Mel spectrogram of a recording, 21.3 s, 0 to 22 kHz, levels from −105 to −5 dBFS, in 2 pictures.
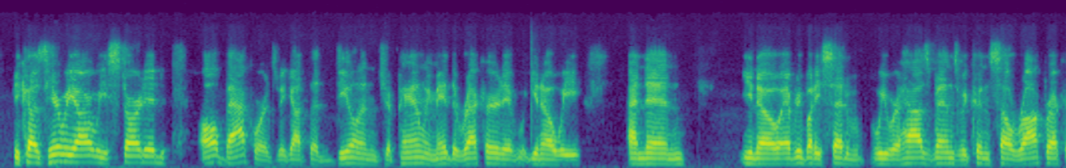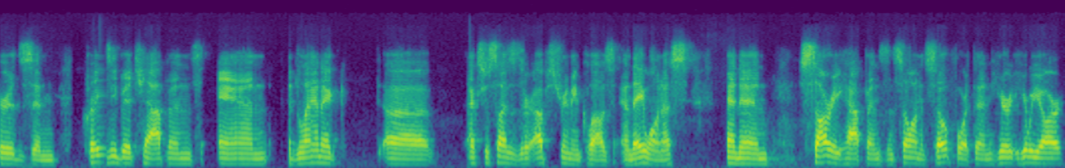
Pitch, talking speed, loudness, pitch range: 125 Hz, 185 wpm, -19 LUFS, 115-130 Hz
